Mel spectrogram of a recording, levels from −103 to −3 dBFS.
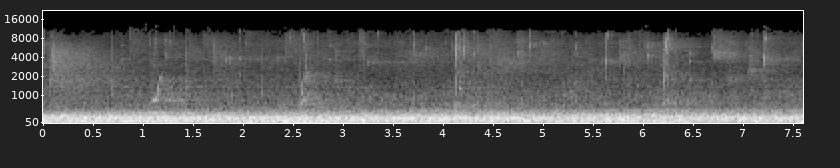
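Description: The whole clip sounds dull and gurgly, with granular grit. That's likely MP2 compression at a low rate, around 80 kbps, with upper bands dropping out and flickering.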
